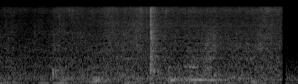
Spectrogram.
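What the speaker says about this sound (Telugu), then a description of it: "one spoon ginger garlic paste వేసుకోవాలి పచ్చివాసన పోయే వరకు వేయించుకోవాలి" Ginger garlic paste frying in a pan with roasted onions for a stuffed brinjal curry, a steady low sizzle throughout with a brief stirring scrape near the middle, fairly quiet and without talk.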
